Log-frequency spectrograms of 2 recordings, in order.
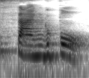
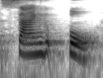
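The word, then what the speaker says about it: Tsangpo: वो साइड जो फ्लो होती है it becomes सैंगपो, टी is silent over there, okay, it's known as सैंगपो।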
